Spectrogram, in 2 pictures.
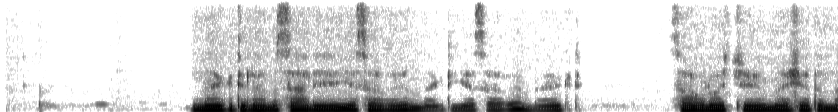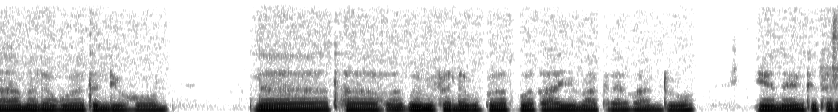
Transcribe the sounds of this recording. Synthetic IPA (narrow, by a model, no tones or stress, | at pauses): nɨɡd̪ləmɨsale̞jɛsəβɨnːɨɡd̪jɛsəβnɨɡd̪̥ | səβlo̞t͡ʃːɪnməʃɛt̪ʼɨnːamələɡʷɔt̪ʼɨnd̪iɦo̞n | lət̪ʰbəmːifəlːəɡubːət̪bo̞t̪ʰajɛmakʼɾəβand̪u | jɛnɨɡd̪jɛt̪ʰəd̪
